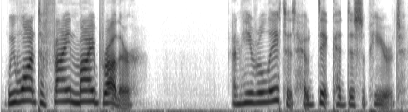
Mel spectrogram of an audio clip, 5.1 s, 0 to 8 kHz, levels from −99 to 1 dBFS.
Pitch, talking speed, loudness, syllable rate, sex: 260 Hz, 155 wpm, -18 LUFS, 4.9 syllables/s, female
